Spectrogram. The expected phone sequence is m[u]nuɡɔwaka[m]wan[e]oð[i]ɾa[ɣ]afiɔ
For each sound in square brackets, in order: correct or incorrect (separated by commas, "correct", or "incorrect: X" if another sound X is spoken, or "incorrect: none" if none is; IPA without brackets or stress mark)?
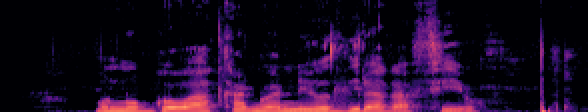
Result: incorrect: o, incorrect: n, correct, correct, correct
